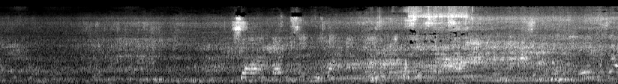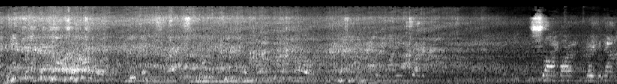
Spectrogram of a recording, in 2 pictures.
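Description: Race car engines roar around a dirt track outdoors.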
